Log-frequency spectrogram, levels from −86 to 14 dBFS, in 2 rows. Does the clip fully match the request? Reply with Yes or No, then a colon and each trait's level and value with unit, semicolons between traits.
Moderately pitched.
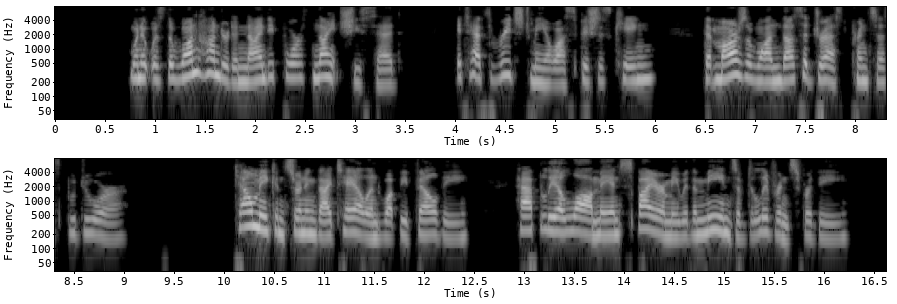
No: high, 215 Hz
